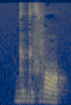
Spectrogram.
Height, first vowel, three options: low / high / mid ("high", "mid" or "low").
high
